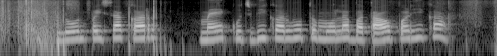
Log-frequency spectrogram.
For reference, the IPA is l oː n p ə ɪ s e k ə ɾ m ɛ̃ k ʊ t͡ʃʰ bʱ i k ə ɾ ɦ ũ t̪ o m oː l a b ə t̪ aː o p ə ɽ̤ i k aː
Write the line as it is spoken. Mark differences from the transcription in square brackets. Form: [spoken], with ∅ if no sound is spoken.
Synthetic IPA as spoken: l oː n p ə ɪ s [a] k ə ɾ m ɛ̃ k ʊ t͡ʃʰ bʱ i k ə ɾ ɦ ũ t̪ o m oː l a b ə t̪ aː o p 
